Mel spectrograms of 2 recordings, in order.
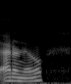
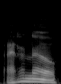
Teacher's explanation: the don't and know just merge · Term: linking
